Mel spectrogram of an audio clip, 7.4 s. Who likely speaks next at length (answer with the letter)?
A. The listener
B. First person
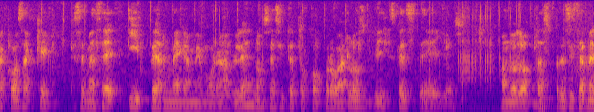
B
